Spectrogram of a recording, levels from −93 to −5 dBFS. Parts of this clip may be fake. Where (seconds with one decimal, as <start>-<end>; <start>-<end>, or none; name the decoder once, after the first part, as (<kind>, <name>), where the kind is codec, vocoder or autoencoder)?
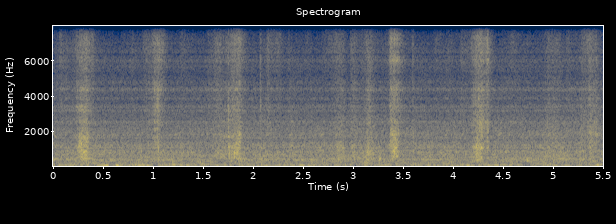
0.0-5.5 (autoencoder, DAC-VAE)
